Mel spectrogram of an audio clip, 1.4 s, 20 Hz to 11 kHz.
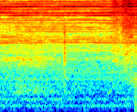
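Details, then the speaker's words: Old Dell Precision 340 (Pentium 4) hard drive: thin, steady high-pitched shrill from worn ball-bearing spindle, almost no low hum. "there's the hard drive that's just shrilling away over there that's the thing I don't miss about old hard drives with ball bearings"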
